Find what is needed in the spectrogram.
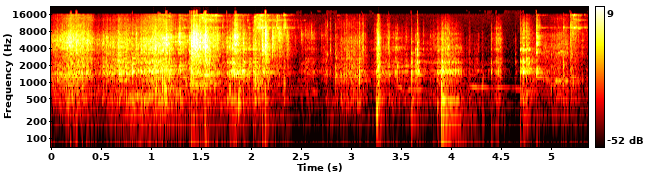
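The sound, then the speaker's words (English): Coins being dumped into a can make a faint, continuous shower of metallic clinks and jingles, with many small overlapping strikes and a few brighter rattles near the end. “let's dump the money in the can.”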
